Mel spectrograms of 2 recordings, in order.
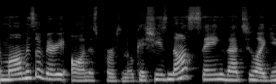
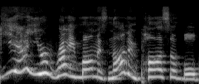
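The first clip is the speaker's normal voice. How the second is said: high, louder mock agreement; mock eager; 9 semitones higher, 8 dB louder than usual. Daughter retelling her playful agreement with mom, high and loud. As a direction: play along with mom, over-eager. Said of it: "And I'm like".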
